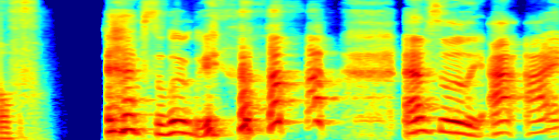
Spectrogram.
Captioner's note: laughs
